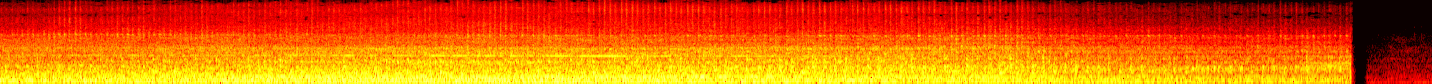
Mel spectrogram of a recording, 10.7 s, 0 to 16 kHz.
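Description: A British Rail Class 37 diesel locomotive (37685), coupled at the rear of the train, goes past with its English Electric V12 diesel engine running loudly over the rumble of coach wheels on the rails. The sound is loudest in the middle and fades steadily as the locomotive draws away.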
